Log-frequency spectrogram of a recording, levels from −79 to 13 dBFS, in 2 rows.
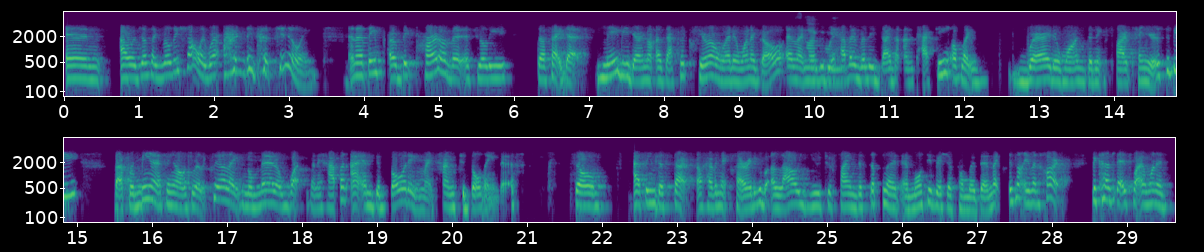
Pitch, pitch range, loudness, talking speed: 200 Hz, 180-235 Hz, -19 LUFS, 225 wpm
